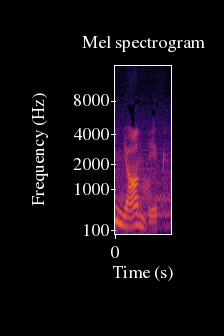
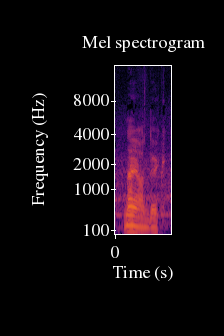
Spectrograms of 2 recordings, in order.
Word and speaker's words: Nyandik: No, I'm actually Nyandik. Yeah, Nyandik. Nyan, Nyan Cat, whatever. Nyan the Cat.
